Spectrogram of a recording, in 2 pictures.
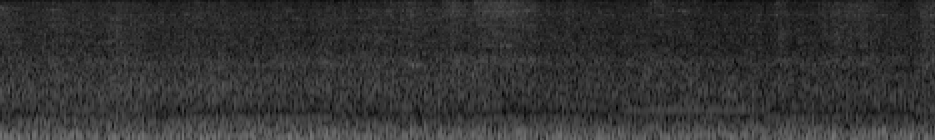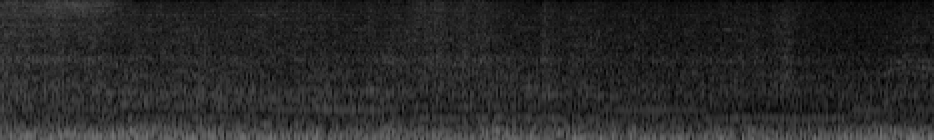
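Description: A train passing close by: a steady low rumble from the wheels on the rails, with a faint two-note tone repeating in the background.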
